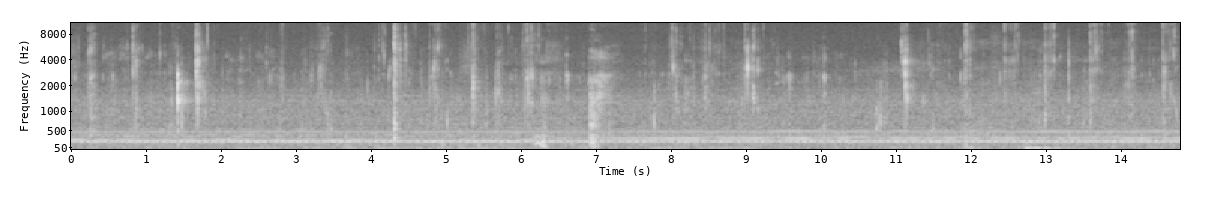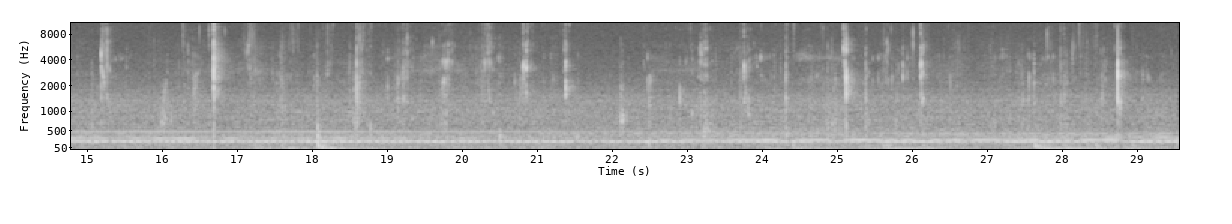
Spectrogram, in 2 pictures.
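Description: Close-miked biting and chewing of stewed pork leg and its soft skin, with frequent short, wet mouth clicks, over a steady low hum.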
